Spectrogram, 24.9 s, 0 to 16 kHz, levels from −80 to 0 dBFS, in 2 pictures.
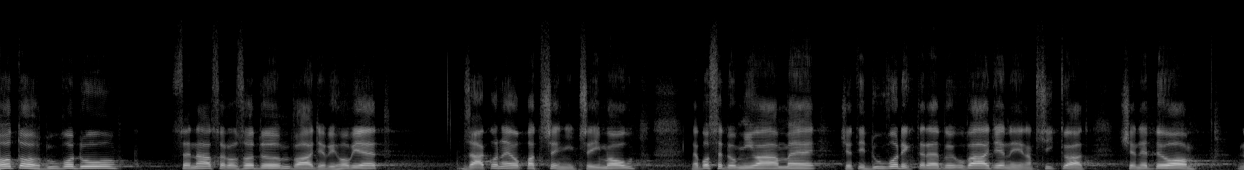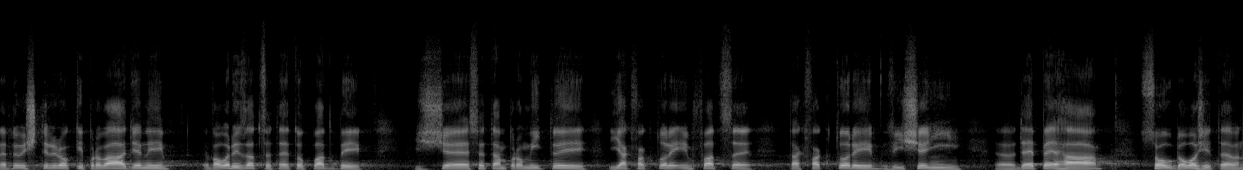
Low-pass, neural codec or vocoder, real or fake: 14.4 kHz; autoencoder, 48 kHz, 32 numbers a frame, DAC-VAE, trained on Japanese speech; fake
